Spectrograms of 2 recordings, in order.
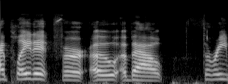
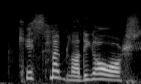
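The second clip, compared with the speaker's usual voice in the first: put-on British accent; 7 dB quieter than usual. Trying out a british accent for the others: put-on british accent. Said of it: "Here's my British accent".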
